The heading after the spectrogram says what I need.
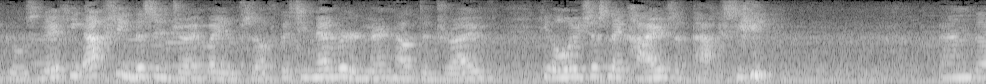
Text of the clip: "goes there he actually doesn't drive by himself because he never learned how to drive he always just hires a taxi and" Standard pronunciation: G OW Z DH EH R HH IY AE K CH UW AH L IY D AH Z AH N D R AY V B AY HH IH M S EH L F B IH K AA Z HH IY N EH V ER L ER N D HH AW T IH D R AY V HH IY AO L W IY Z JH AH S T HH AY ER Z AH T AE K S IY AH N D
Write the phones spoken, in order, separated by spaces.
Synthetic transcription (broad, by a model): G OW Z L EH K HH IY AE K CH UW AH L IY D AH S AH N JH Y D B AY HH IH M S EH L F K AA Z HH IY N EH V ER L ER N D HH AW T IH D R AY V HH IY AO N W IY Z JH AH S T HH AY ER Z AH T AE K S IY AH N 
